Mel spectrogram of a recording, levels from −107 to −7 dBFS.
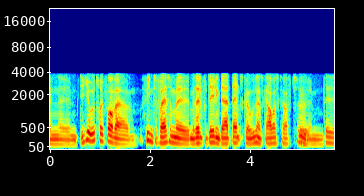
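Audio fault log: Throughout, Bluetooth CVSD headset codec: the speech sits in a 150 Hz to 3.6 kHz band with nothing above 3.8 kHz. The one-bit up/down coding, which fits a 64 kbps stream, adds granular hiss and scratchy, overloaded s sounds that clean telephone band-limiting lacks.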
